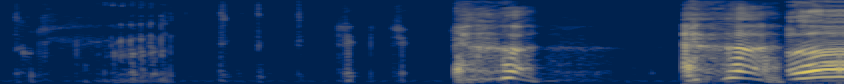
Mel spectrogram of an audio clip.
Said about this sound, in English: what are you doing? Can you cover your flipping mouth? Oh. When you're coughing, you disgusted prick.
